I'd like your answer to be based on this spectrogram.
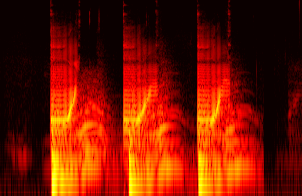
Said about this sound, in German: So klingt der, okay? Dieser rote Topfdeckel, der kann aber auch nur einmal mit diesem Boing klingen, ja?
